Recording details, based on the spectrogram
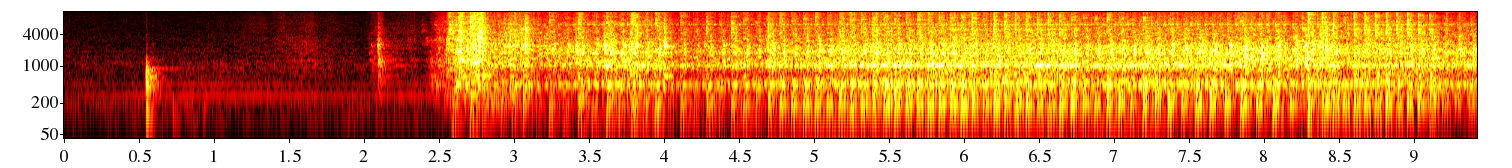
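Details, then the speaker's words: MTD edger, 3 horsepower Briggs and Stratton, not starting: a couple of weak pulls, then catches and runs fast, busy, slightly uneven on half throttle with choke; runs only with choke, cause unconfirmed. "i think there is probably enough to always run if it is going to a half throttle choke let's give it some help"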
